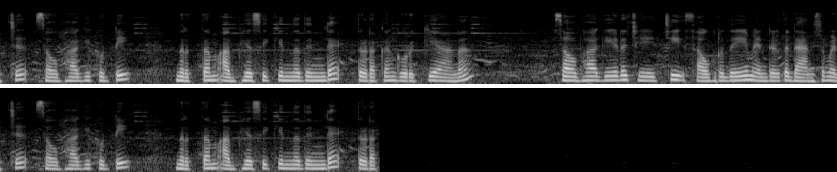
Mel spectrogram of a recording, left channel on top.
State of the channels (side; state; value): right; drops out; at 3.8 s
